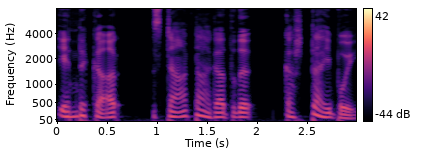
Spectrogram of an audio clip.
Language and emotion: Malayalam, sad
